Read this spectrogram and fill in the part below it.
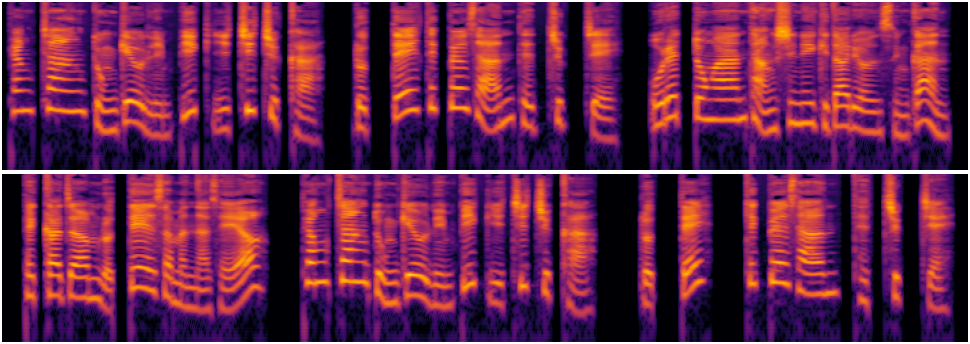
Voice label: Korean Department Store Commercial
